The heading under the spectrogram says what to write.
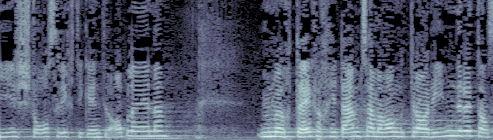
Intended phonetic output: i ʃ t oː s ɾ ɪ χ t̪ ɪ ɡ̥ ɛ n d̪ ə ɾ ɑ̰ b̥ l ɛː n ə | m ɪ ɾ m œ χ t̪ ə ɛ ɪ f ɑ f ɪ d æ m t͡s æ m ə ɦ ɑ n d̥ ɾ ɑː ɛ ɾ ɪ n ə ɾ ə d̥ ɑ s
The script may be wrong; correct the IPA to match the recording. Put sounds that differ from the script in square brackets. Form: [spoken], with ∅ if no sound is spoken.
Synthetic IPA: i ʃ t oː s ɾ ɪ χ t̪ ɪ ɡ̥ ɛ n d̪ ə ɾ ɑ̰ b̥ l ɛː n ə | m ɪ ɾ m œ χ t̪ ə ɛ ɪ f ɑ [χ] ɪ d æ m t͡s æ m ə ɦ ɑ [ŋ] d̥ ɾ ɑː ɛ ɾ ɪ n ə ɾ ə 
